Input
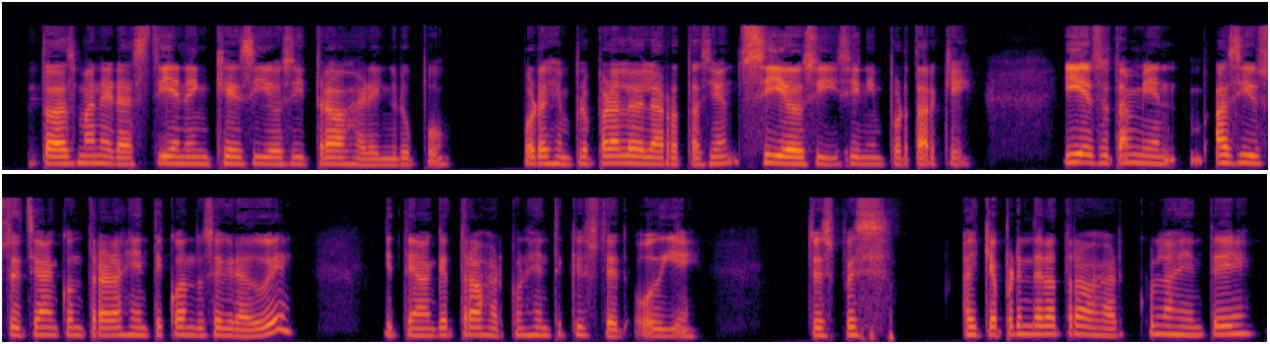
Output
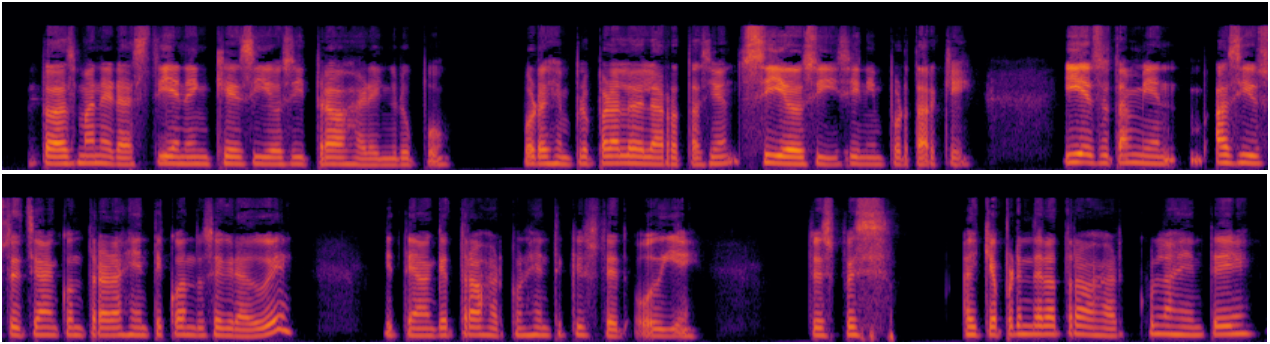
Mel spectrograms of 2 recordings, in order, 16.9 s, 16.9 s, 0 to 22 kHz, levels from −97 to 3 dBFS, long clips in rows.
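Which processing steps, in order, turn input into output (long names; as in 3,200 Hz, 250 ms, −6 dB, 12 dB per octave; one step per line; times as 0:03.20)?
low-pass that shuts in the quiet parts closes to 2,300 Hz, open at −24 dBFS
parametric band 690 Hz −2 dB 2 octaves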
